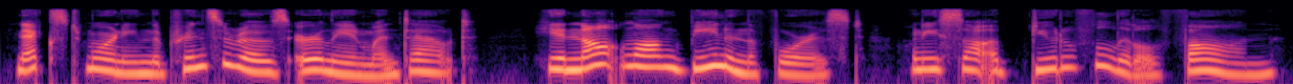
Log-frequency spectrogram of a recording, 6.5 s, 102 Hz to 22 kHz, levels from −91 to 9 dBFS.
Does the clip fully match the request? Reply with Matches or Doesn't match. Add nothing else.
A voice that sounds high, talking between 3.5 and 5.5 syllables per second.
Doesn't match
